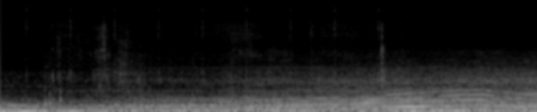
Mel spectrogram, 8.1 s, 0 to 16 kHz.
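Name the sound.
2025 Mercedes-Benz C 300 accelerating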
